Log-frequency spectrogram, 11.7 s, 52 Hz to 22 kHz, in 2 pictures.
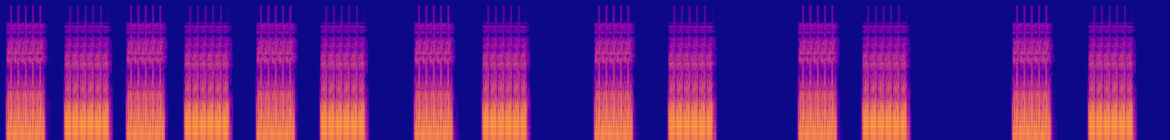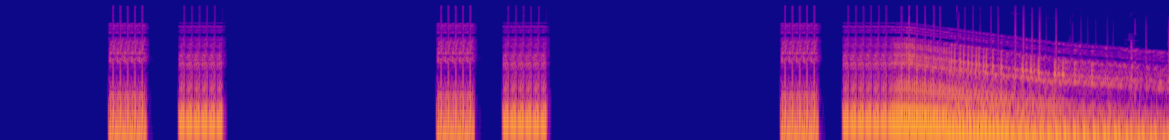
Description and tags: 8 bit heart beat
Heart beat for game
